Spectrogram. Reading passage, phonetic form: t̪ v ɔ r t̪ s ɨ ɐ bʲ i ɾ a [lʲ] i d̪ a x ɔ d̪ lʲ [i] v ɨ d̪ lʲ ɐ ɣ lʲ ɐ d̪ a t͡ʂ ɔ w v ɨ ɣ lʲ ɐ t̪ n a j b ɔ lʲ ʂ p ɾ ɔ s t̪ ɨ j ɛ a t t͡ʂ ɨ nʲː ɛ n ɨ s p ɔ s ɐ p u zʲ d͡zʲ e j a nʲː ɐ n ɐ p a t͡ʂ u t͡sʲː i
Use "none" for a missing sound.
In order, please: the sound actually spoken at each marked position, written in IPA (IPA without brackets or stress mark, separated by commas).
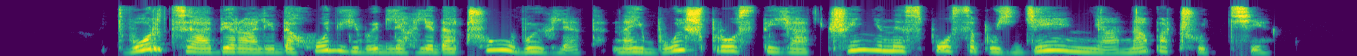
lʲ, i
